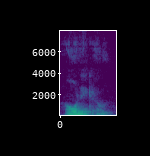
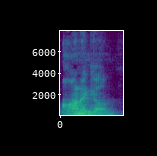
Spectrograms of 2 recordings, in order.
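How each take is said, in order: First: The first O is a long vowel. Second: The first O is a short vowel. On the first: The speaker calls it right. "he pronounced it the correct way" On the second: The speaker calls it wrong. "Grandpa, it's called"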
